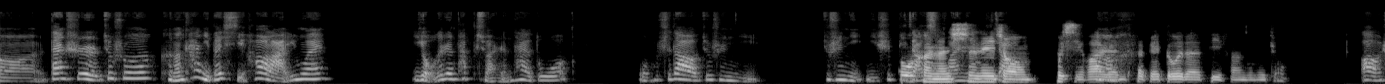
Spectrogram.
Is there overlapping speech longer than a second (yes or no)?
yes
